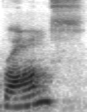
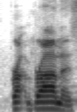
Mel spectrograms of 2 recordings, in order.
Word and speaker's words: Brahmas: I don't even know how to pronounce that name. The Brahms. Brahmas.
